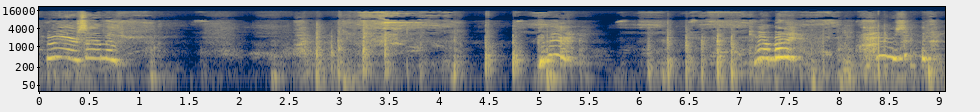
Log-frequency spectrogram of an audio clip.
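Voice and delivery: very high, soft doggy talk; coaxing the dog. Real, not acted. Owner getting the dog ready for a picture, high and coaxing. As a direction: call the pet in a tiny high voice.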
